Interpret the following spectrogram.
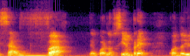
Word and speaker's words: ça va: Entonces ahí vemos que esta C con una colita así no existe en el español, se lee como S, ¿de acuerdo?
